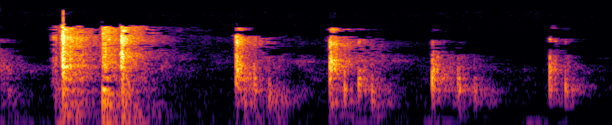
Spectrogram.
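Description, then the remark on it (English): A hospital room door being opened amid a series of heavy thuds and rattles, about six loud impacts at uneven intervals, each ringing briefly before fading, with no voices. “You want to open the door?”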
